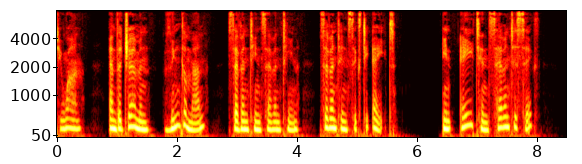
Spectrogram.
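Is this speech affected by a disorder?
No.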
